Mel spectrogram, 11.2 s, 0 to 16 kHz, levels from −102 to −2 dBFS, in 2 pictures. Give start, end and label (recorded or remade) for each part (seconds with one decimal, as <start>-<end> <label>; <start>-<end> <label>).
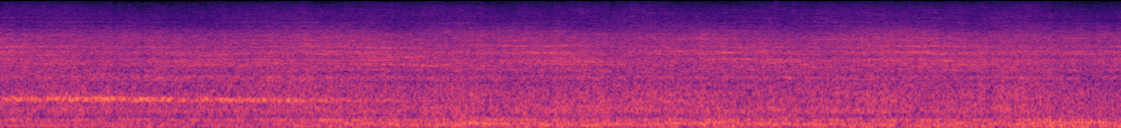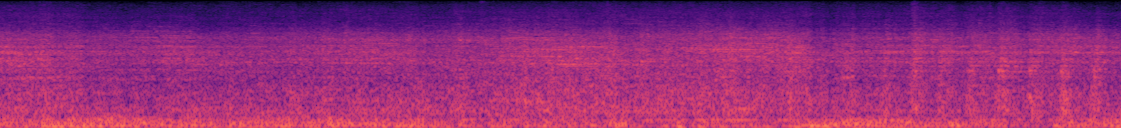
0.0-11.2 recorded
